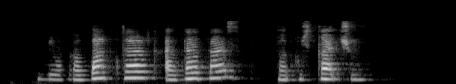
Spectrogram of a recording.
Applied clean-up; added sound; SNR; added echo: neural mask model DeepFilterNet 3.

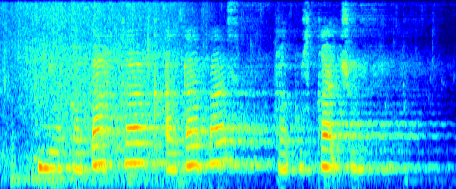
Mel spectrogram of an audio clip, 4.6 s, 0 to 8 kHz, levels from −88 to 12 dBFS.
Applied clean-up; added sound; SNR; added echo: none; Bathtub (filling or washing); 14 dB; reverberation time 2.5 s.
